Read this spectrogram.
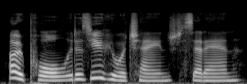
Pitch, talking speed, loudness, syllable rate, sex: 205 Hz, 245 wpm, -18 LUFS, 5.7 syllables/s, female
